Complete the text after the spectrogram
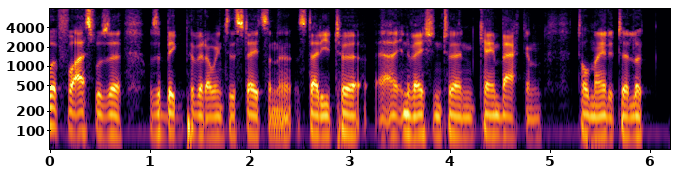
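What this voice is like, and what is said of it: Usual voice. Nothing is said of it.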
